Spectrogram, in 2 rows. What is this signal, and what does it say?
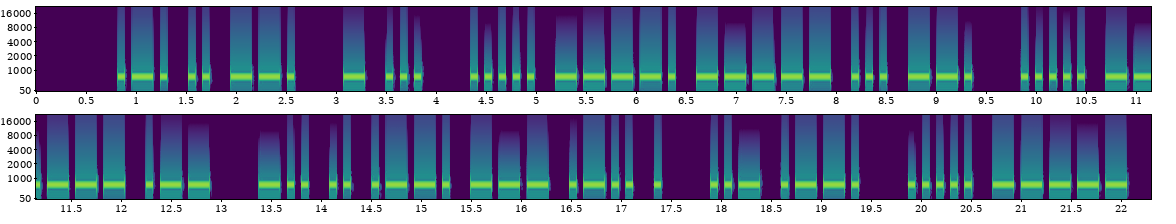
Morse code, heard as a keyed tone, about 17 wpm, 700 Hz. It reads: RIG TS 590SG 50W DIPOLE UP 50
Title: Practice QSO - Exchange 2 - Info - 17wpm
